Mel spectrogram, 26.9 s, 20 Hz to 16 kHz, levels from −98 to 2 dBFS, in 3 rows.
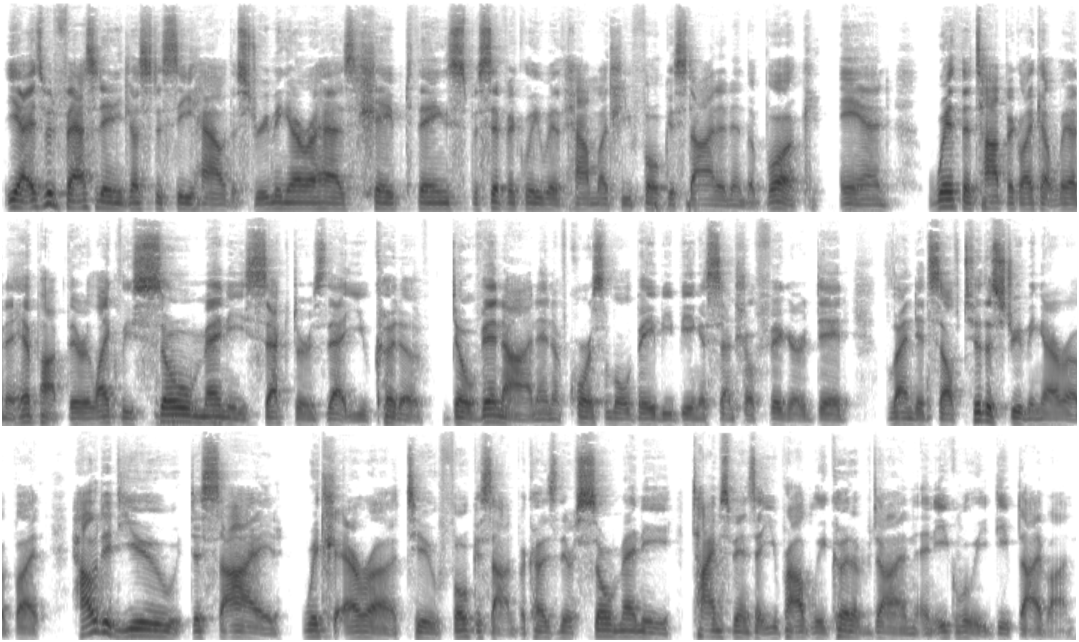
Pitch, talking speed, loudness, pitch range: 95 Hz, 200 wpm, -28 LUFS, 85-100 Hz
